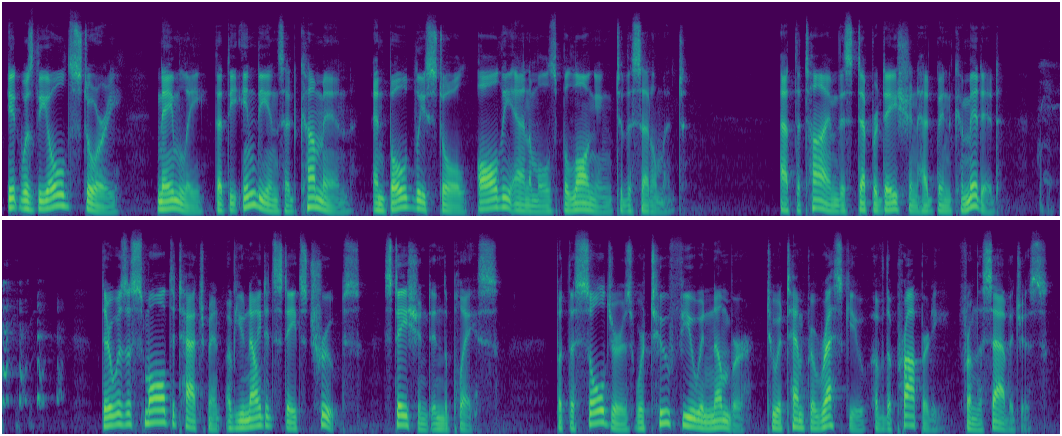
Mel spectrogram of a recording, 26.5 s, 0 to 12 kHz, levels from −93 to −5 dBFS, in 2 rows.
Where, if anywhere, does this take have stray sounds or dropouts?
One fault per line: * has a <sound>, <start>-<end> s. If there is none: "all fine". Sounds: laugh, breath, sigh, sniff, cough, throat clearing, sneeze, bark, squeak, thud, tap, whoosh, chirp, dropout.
* has a laugh, 12.9-14.0 s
